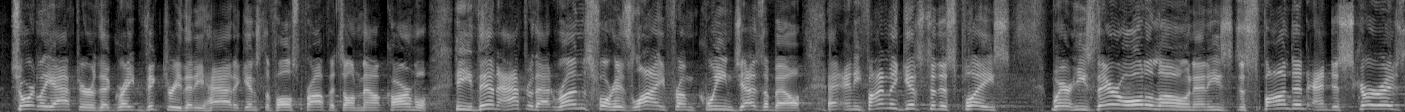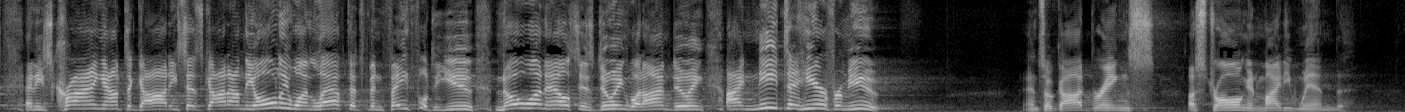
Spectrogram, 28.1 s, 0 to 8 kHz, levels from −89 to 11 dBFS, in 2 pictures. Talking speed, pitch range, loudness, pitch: 180 wpm, 195-255 Hz, -18 LUFS, 225 Hz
